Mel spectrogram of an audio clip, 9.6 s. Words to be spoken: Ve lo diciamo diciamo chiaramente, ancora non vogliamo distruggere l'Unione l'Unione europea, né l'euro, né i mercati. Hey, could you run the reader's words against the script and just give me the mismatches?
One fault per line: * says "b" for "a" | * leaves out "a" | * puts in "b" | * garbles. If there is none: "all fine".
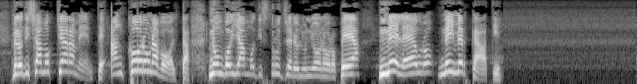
* leaves out "diciamo"
* puts in "una volta"
* leaves out "l'Unione"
